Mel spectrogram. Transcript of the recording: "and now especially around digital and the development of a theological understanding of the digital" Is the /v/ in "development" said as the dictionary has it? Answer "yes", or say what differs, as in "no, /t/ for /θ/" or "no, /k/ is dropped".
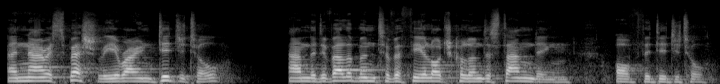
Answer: yes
